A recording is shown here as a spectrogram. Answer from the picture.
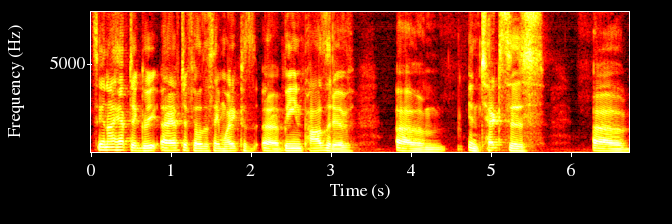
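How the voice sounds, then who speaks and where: A man with an unremarkable speaking voice talks at a moderate pace and medium pitch, with fairly even intonation and very even loudness. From Latin American heritage. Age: 50s. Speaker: podcast guest. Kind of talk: casual chat.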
